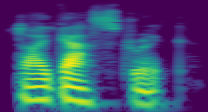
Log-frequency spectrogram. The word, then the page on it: digastric: British English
